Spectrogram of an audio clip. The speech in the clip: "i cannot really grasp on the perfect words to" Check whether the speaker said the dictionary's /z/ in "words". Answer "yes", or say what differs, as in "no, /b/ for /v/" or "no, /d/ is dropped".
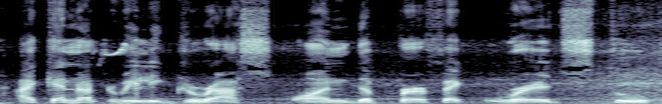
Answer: no, /s/ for /z/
